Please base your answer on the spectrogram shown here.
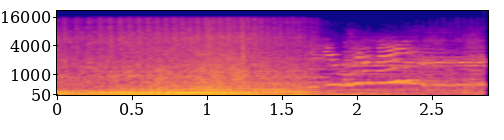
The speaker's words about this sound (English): Outside, the truck charges.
